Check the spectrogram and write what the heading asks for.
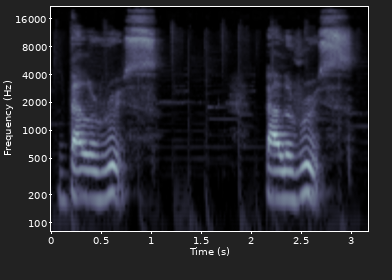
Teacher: So the main stress is on the final syllable.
